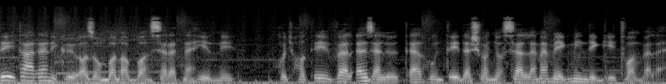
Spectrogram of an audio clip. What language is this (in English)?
Hungarian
